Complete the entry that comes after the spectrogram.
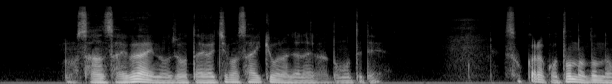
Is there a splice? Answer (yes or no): no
